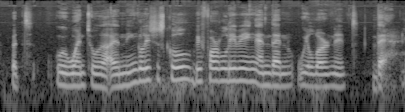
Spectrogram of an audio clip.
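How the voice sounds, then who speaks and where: Noticeable background noise runs under this recording. A woman speaks with a Catalan accent at a fairly low pitch. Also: ordinary pitch variation, moderate pace. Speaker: concert pianist. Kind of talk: interview.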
